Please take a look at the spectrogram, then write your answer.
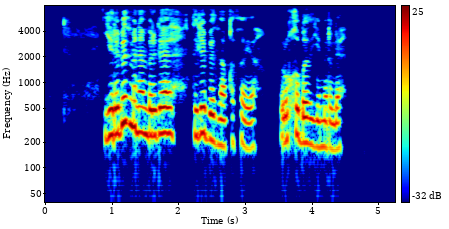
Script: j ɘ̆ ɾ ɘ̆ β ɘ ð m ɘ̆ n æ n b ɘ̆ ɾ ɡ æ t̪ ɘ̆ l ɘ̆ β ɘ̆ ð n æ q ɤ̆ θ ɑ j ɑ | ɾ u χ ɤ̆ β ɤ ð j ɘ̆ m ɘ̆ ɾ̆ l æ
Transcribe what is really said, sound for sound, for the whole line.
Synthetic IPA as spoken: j ɘ̆ ɾ ɘ̆ β ɘ ð m ɘ̆ n æ n b ɘ̆ ɾ ɡ æ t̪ ɘ̆ l ɘ̆ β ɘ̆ ð n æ q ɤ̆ θ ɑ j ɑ | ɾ u χ ɤ̆ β ɤ ð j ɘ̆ m ɘ̆ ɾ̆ l æ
